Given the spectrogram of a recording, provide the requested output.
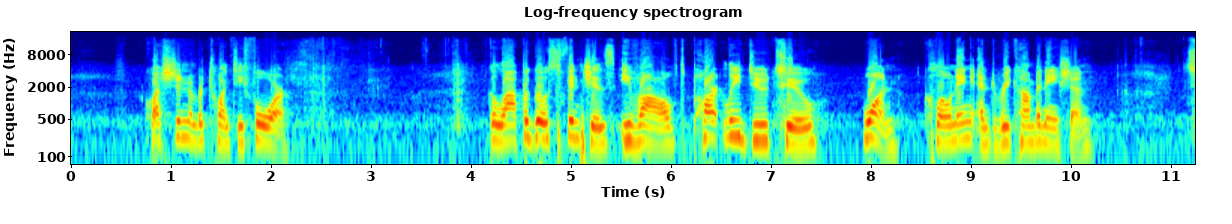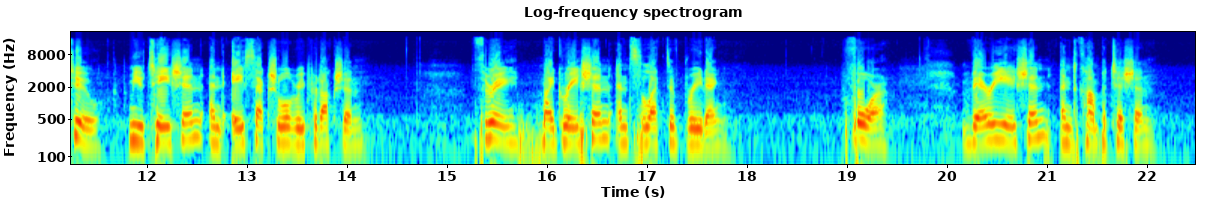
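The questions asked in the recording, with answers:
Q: Galapagos finches evolved partly due to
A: 4: Variation and competition.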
